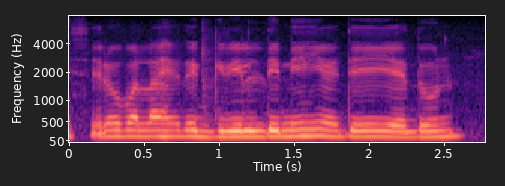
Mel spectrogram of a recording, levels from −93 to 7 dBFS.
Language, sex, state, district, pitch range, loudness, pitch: Chakma, male, Tripura, Unakoti, 140-150 Hz, -15 LUFS, 145 Hz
